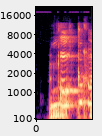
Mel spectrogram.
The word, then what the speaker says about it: Lachlan: I remember listening to a podcast from America and they didn't know how to say Lachlan. They were like, and there's this name. I hope I'm pronouncing it correctly. It was Lachlan.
